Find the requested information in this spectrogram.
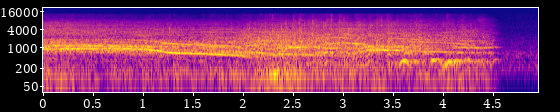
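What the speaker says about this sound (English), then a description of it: "And the crowd went wild." Crowd noise from a small-town school audience cheering a student's shot, a dense steady roar of applause and whoops that holds loud for several seconds, then cuts off abruptly.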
